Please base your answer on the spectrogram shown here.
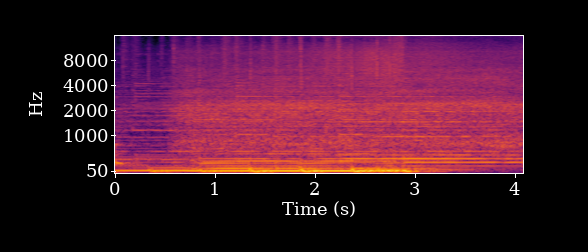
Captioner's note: dryer whirring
